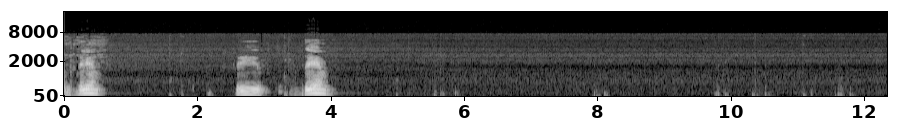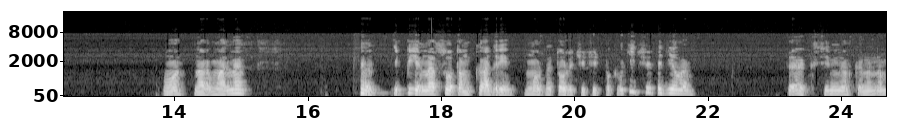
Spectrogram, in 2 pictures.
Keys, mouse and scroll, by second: 11.2 click, 16.9 click, 18.3 middle click, 20.5 middle click, 23.1 click.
